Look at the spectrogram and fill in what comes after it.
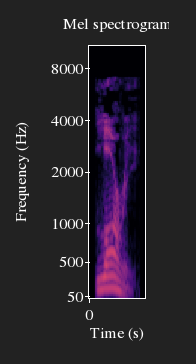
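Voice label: "lory", British English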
